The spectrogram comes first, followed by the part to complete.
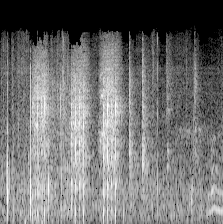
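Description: Airsoft guns firing: three short full-auto bursts of rapid clicking shots, the first under a second in and the others at about one and a half and two seconds, with scattered single shots around them.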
